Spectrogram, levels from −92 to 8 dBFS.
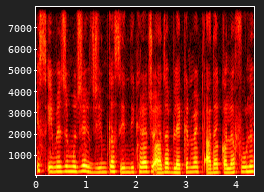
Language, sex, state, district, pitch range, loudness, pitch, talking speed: Hindi, female, Chhattisgarh, Korba, 205-235 Hz, -19 LUFS, 225 Hz, 285 wpm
